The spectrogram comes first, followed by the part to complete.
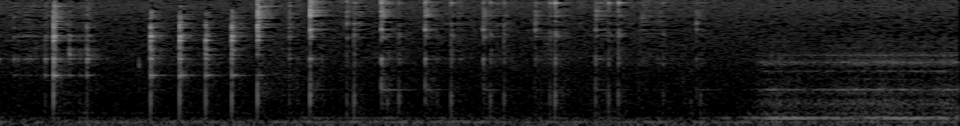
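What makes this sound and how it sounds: A glass object is tapped and clinked in an irregular series of short, bright chinks with a brief high ring over a low background rumble. Near the end the taps fade and a steadier humming tone rises.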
